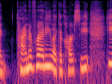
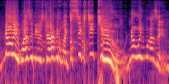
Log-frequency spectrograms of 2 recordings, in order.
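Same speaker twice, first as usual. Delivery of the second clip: very high, loud outburst; mock-outraged high yell; indignant contradiction; 12 semitones higher, 8 dB louder than usual. Wife correcting husband's boast to dad, indignant.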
